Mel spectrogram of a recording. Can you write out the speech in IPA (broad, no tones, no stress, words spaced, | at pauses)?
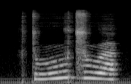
tuːd͡zuːɐ̯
